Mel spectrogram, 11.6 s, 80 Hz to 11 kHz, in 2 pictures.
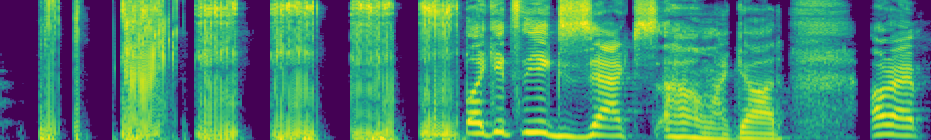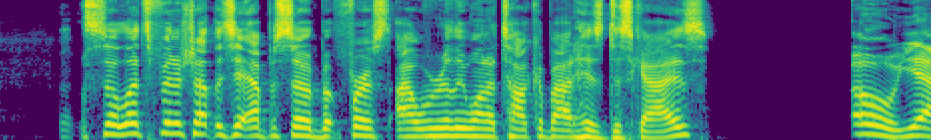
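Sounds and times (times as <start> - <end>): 
fart sound effect from a soundboard: 0.2 - 3.0
speech: 2.9 - 10.3, 11.1 - 11.6.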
